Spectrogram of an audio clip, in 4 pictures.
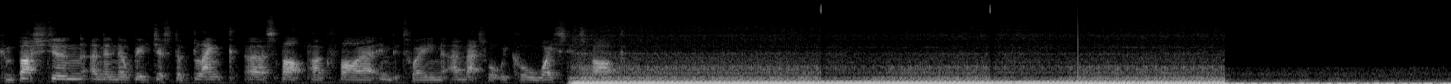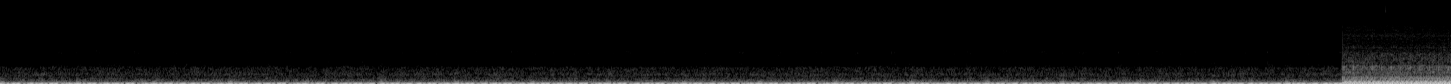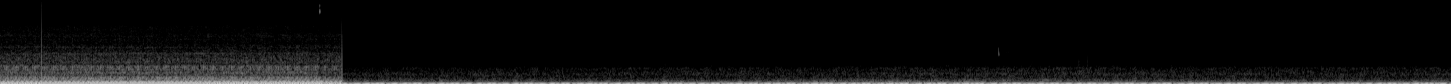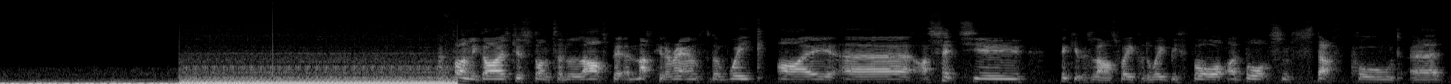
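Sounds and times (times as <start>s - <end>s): car engine idling: 5.7s - 12.3s, 28.0s - 32.5s, 45.3s - 48.1s.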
